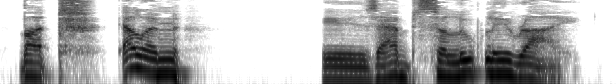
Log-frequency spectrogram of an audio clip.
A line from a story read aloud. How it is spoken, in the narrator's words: Jay drawled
